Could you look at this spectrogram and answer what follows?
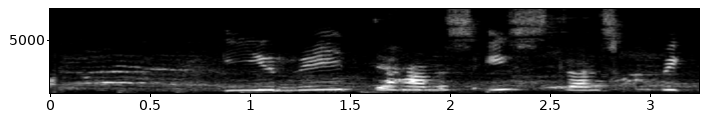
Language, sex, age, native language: Icelandic, female, 10, Icelandic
